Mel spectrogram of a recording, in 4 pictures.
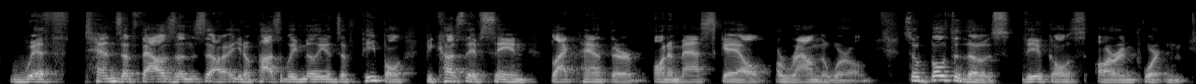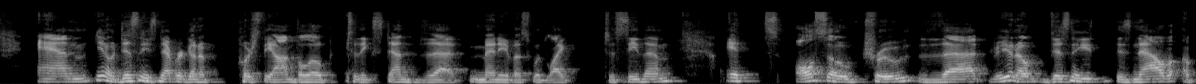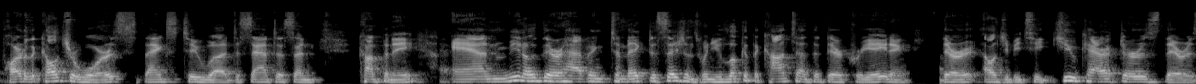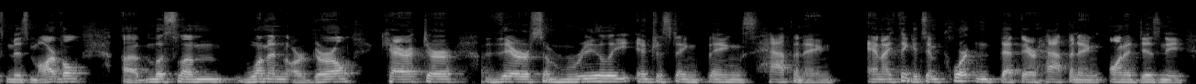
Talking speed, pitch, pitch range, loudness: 155 wpm, 120 Hz, 110-130 Hz, -24 LUFS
